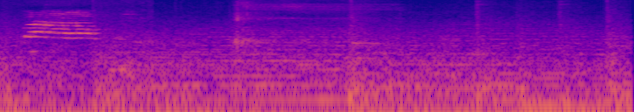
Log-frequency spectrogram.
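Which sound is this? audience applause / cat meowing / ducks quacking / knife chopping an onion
cat meowing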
